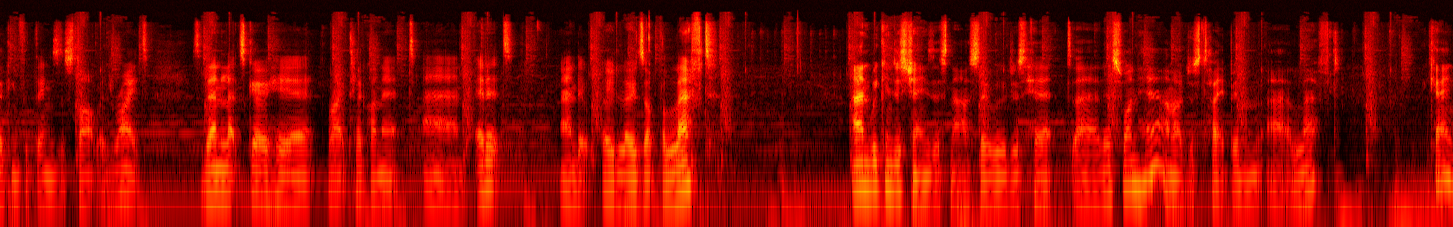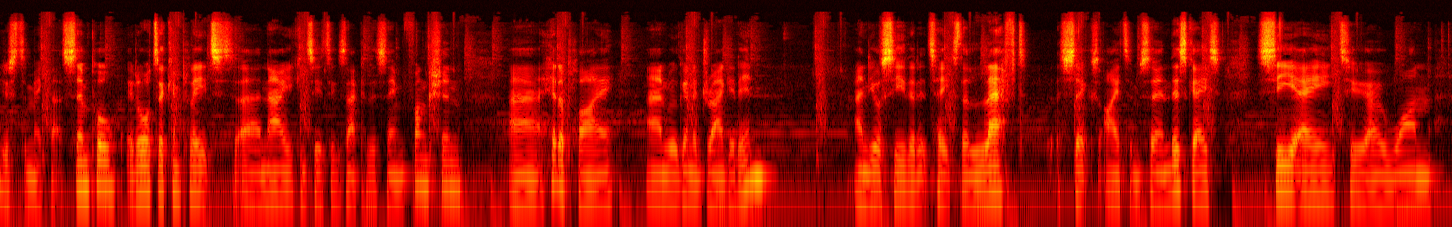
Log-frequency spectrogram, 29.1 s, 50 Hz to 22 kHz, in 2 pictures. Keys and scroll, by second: 7.1 super+=, 13.3 shift+l.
